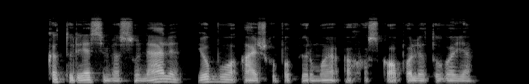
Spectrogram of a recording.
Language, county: Lithuanian, Utena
